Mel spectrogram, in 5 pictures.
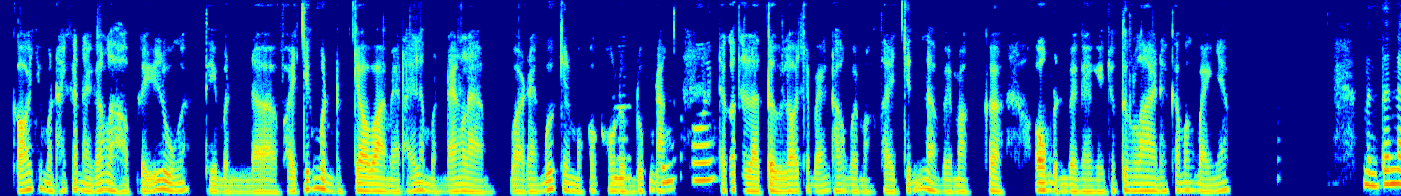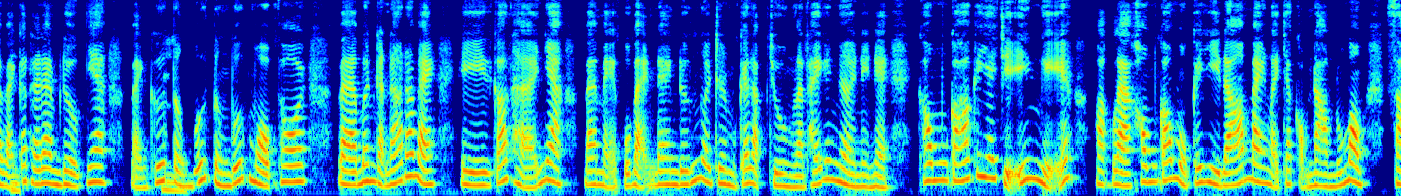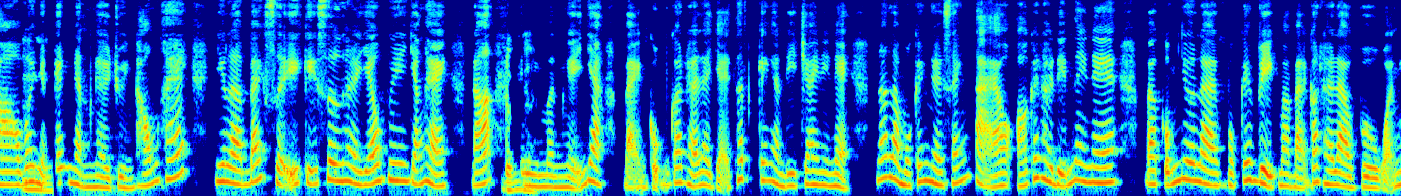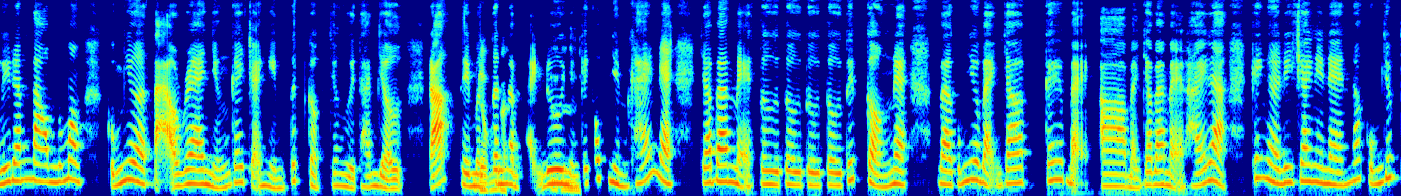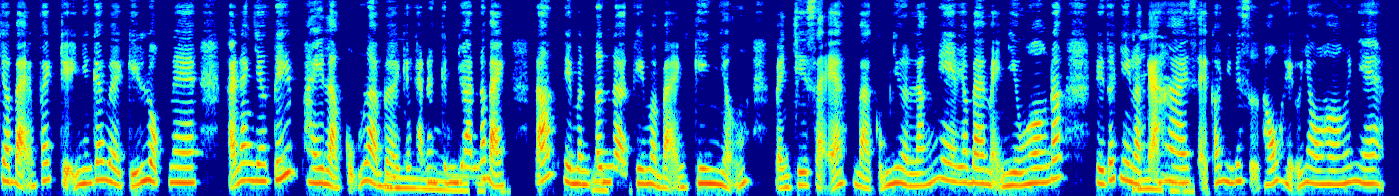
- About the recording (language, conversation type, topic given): Vietnamese, advice, Làm thế nào để nói chuyện với gia đình khi họ phê bình quyết định chọn nghề hoặc việc học của bạn?
- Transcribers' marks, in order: tapping; in English: "D-J"; in English: "D-J"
